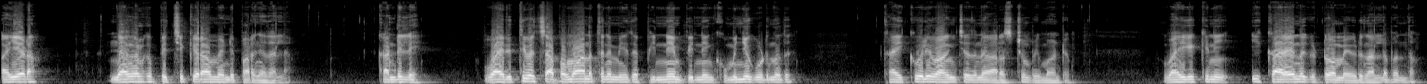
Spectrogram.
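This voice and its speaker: A man's voice: on the low side, flat delivery, normal speed, long pauses, natural voice. A man voicing a bitter, resentful adult daughter arguing with her mother. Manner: sharp, resentful.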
